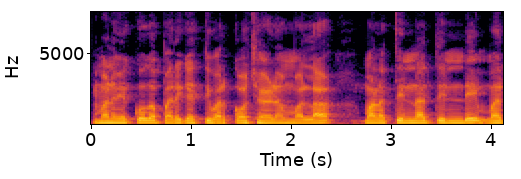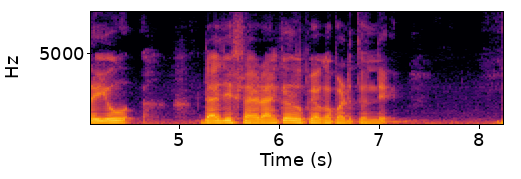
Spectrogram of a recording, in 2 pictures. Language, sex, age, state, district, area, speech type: Telugu, male, 18-30, Andhra Pradesh, Sri Balaji, urban, spontaneous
